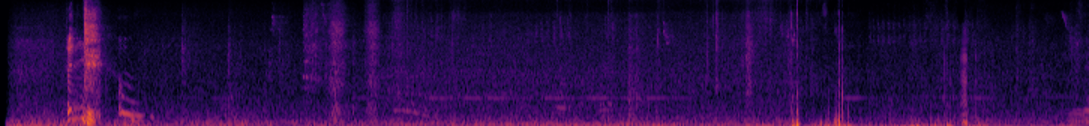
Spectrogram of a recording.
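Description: A short laugh and a 'wow' about a second in, then outdoor ambience with a steady low rumble, broken by a few sharp knocks later on.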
